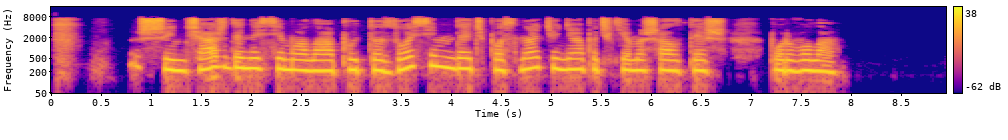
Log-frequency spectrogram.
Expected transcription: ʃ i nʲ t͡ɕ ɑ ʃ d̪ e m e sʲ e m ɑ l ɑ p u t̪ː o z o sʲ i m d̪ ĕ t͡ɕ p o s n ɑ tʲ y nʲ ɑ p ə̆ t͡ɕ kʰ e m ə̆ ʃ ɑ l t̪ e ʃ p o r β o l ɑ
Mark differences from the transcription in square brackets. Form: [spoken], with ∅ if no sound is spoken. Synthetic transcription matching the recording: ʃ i nʲ t͡ɕ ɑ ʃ d̪ e [n] e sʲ e m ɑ l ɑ p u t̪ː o z o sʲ i m d̪ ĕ t͡ɕ p o s n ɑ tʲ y nʲ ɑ p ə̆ t͡ɕ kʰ e m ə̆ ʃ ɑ l t̪ e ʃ p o r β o l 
